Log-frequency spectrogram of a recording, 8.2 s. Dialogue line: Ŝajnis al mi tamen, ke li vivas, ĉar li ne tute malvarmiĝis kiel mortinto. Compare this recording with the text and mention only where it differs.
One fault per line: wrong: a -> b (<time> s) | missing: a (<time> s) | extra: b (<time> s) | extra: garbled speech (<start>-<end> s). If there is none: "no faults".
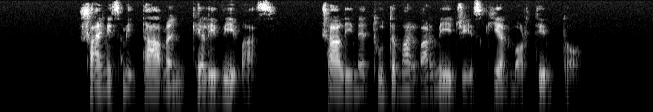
missing: al (1.5 s)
